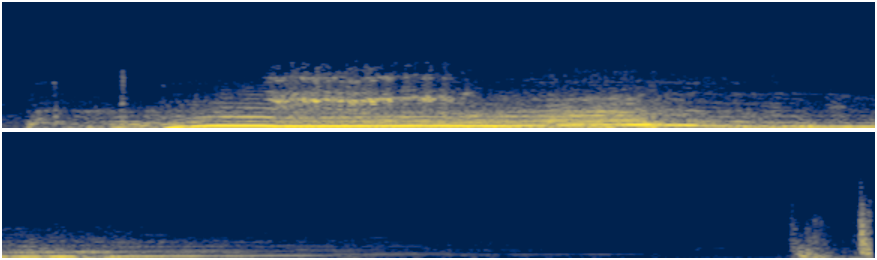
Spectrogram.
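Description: A car engine drives past, rising in level as it revs, holding a steady droning hum for several seconds, then sinking lower in pitch and fading away, with a sharp knock at the very end.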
